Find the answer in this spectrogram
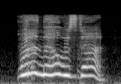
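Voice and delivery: horrified scream, very high-pitched and very loud. Danielle, as lightning strikes the plane and it lurches, shouting in horror. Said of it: "Danielle shouted in horror".

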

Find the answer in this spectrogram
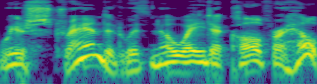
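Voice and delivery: crying out in a high, swooping outcry. Narrator reads a stranded character's line after the relay station is gone, crying out. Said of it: "cried Catherine".

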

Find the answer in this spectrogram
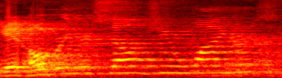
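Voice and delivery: grumpy, scolding, cranky yell rising high. Mocking the other speaker's plan to scold crying people: imitating a cranky yell.

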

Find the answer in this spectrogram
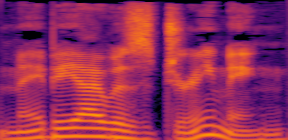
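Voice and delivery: slow, drawn-out, indistinct mumble. A narrator reads a woman in a car, less sure of herself, mumbling. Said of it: "she mumbled".

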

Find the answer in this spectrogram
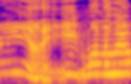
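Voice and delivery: very high, begging, pleading voice. Reading a story aloud, the kitten asks its question in a pleading voice. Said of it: "Asked the kitten in a pleading voice".

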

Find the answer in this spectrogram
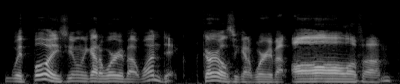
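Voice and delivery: usual speaking voice

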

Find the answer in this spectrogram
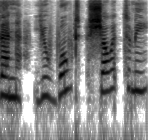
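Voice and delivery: high voice, desperately controlled, barely keeping composure. A narrator reads a woman's overheard line in a quarrel, desperately controlling herself. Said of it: "in the voice of a woman desperately controlling herself".

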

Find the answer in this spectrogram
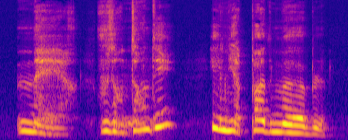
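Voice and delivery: stammering nervously. A priest, flushed with anger, turns to his mother: anxious stammer. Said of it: "il balbutia d'une voix anxieuse".

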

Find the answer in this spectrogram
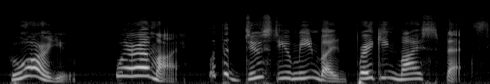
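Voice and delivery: loud, high crying out, exclaiming. A man, finding himself among strangers, exclaims at his hosts. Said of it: "he exclaimed".

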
